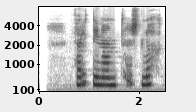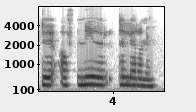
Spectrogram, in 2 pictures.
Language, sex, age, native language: Icelandic, male, 11, Icelandic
